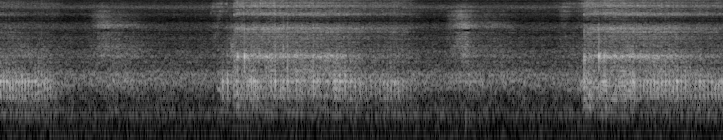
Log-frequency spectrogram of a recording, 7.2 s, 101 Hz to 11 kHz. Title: snoring loudly 9-8-14 #BB16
